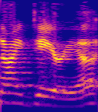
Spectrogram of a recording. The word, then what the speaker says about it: Cnidaria: And if you notice in the picture, phylum Cnidaria, and the C is silent, so Cnidarians, encompass our jellyfish, our sea anemones, and our corals.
